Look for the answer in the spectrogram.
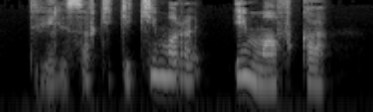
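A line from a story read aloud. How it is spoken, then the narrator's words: Whisper. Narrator (Russian): прошептала Марьяна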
